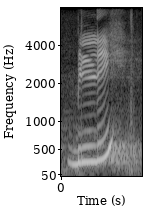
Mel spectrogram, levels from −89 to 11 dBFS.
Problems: constant background noise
